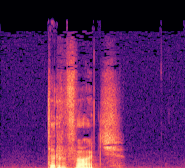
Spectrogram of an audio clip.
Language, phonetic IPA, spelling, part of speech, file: Polish, [tr̥fat͡ɕ], trwać, verb, Pl-trwać.ogg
